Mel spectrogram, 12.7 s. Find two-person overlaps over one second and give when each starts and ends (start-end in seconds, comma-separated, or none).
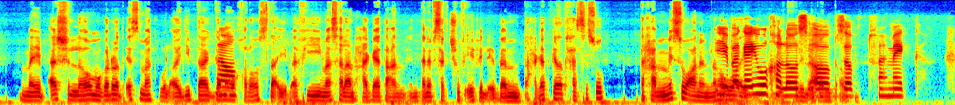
9.5-11.3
